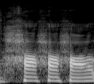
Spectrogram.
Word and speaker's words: Jajaja: And one of my favorite restaurants now is called Ha Ha Ha, like J-A-J-A-J-A. For those that don't know, in Spanish, H-A is pronounced J-A.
